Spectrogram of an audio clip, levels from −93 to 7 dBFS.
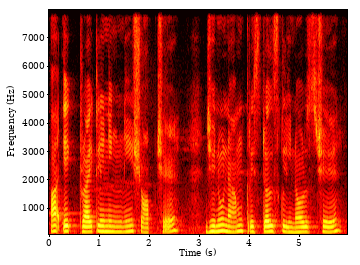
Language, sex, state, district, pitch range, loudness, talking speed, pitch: Gujarati, female, Gujarat, Valsad, 175-195 Hz, -18 LUFS, 120 wpm, 185 Hz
